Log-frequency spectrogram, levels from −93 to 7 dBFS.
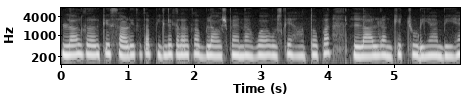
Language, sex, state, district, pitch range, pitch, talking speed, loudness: Hindi, female, Uttar Pradesh, Jyotiba Phule Nagar, 220-235 Hz, 230 Hz, 210 wpm, -13 LUFS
